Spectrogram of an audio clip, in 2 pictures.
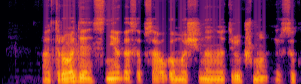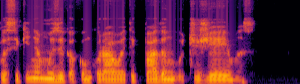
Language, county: Lithuanian, Klaipėda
